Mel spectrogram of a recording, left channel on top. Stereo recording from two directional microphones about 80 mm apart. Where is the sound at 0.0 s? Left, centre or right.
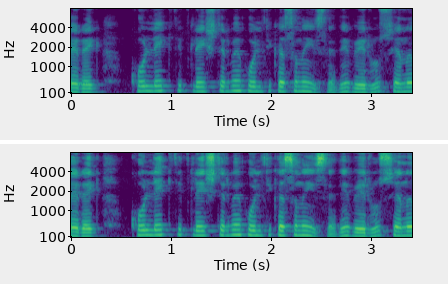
Right.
